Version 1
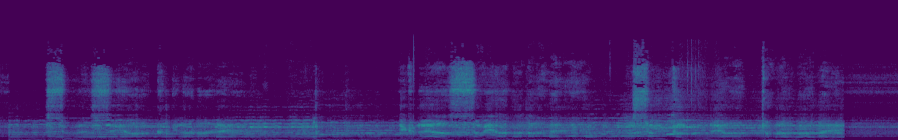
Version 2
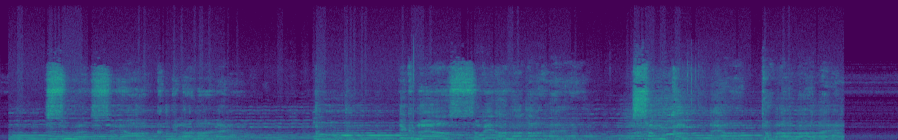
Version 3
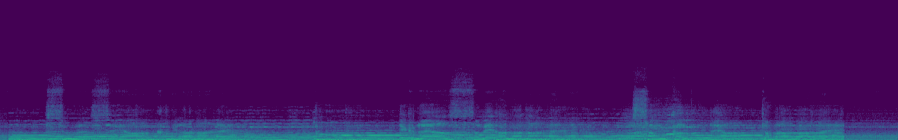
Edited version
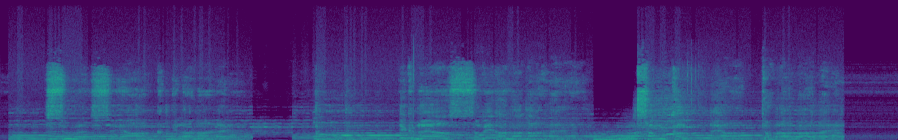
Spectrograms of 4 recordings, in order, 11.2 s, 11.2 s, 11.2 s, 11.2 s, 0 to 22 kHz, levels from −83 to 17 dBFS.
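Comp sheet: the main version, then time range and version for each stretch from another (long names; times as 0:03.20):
2
0:03.15–0:03.65: punch in from 1
0:07.41–0:07.96: punch in from 3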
